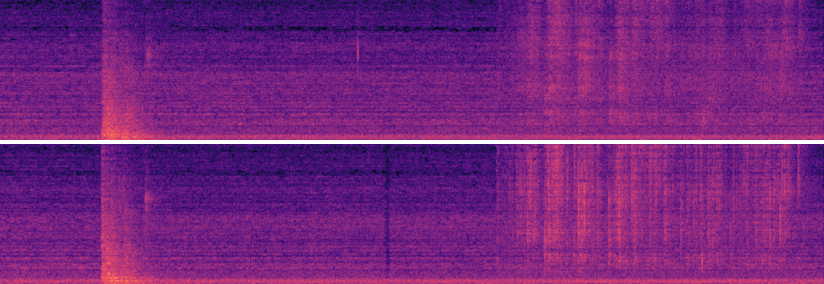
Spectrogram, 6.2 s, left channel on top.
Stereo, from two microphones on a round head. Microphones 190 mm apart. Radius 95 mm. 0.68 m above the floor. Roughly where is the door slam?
Right.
